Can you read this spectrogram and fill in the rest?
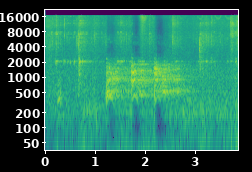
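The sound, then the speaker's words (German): A search dog named Buddy barks during training near the Danube, in a small wood on an island, while looking for a person hidden under branches: a short run of about three loud, sharp woofs spaced roughly half a second apart, with lighter yips before and after and no one speaking. “Herausforderung dann auch für den Zughund”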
